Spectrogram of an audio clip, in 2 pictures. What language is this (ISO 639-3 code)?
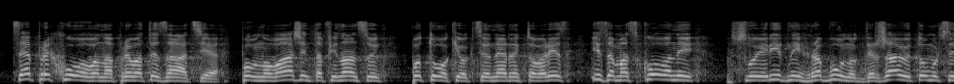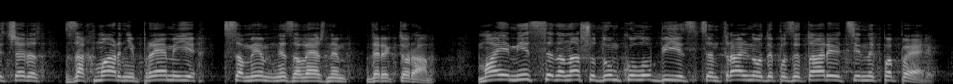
ukr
